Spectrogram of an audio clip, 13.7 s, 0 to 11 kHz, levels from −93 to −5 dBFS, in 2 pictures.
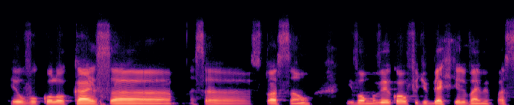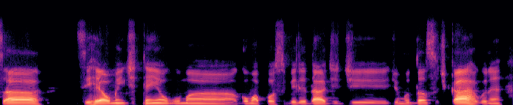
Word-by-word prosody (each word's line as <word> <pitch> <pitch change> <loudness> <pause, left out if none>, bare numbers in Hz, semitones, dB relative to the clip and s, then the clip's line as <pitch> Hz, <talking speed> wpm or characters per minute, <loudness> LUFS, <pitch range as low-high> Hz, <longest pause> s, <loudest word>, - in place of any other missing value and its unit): eu 125 -2 -1
vou 120 +3 -7
colocar 120 -2 +3
essa 110 -2 +1 0.2
essa 100 -3 -8
situação 105 +2 -3 0.5
e 175 - -14
vamos 165 +1 -2
ver 155 -1 +1
qual 135 0 0
o - - -5
feedback 120 -3 -1
que - - -4
ele 115 0 -2
vai 110 -1 -2
me 110 0 -9
passar. 145 +6 +3 0.5
Se - - -8
realmente 120 +1 +2
tem 120 +1 0
alguma 115 -3 -3
alguma 115 +4 -4
possibilidade 105 -4 -2
de 100 0 -10
de 165 - -13
mudança 140 -6 -4
de - - -14
cargo, 115 -5 +5
né, 110 0 -6
115 Hz, 125 wpm, -23 LUFS, 105-125 Hz, 0.5 s, cargo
